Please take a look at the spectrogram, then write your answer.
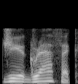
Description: Prononciation du mot geographic en anglais (fichier audio)
Prononciation du mot : geographic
